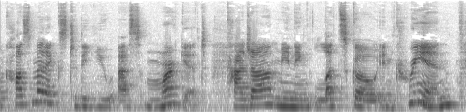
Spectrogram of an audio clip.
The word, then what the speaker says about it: Kaja: It's spelled K-A-J-A, but it's not Kaja, it's Kaja.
